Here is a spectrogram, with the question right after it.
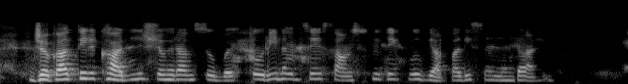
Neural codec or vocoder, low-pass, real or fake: codec, 16 kHz, 0.8 kbps, ZipCodec; 7.2 kHz; fake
